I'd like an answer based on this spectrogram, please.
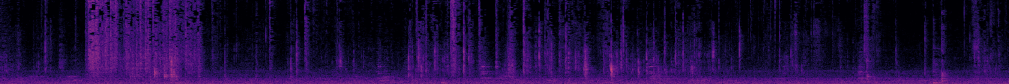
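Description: Plastic food pouch crinkling and rustling as it is opened and handled, with a dense burst of crinkling about a second in. Scattered clicks and handling knocks follow, with a few more near the end.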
